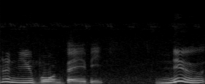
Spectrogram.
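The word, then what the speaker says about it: gnu: not a newborn baby new in fact is spelled g n u and it's a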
